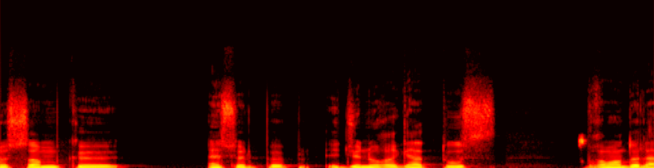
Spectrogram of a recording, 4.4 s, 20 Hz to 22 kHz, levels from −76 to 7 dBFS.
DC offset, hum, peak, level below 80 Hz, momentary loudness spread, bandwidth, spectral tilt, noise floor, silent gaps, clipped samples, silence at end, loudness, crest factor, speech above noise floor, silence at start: under 0.1%; none; -4 dBFS; -54 dBFS; 12 LU; 11.5 kHz; -6.5 dB/octave; -67 dBFS; none; under 0.1%; 0 s; -22 LUFS; 16 dB; 46 dB; 0 s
